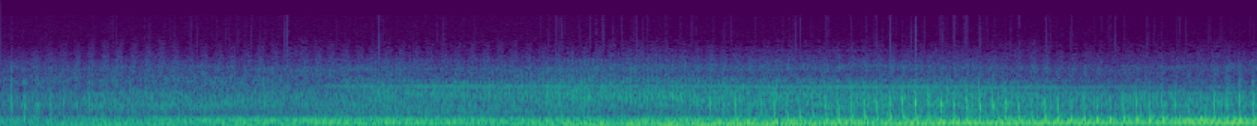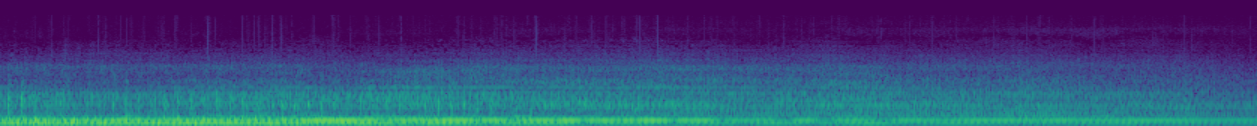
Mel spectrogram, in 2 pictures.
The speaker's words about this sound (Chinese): 飞机先是剧烈的摇晃和摆动，然后开始慢慢滑行，越来越快，越来越快，终于离开地面，冲向天空。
